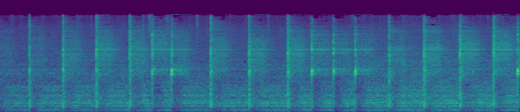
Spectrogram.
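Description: Hand hammer striking a red-hot steel tong blank on an anvil, about two blows a second, forging the jaw flat. A high ringing tone from the anvil hangs on between blows.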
